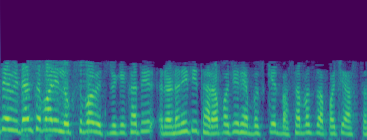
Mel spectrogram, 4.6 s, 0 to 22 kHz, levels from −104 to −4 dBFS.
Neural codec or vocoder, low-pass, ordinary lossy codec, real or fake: none; 3.6 kHz; MP3, 24 kbps; real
